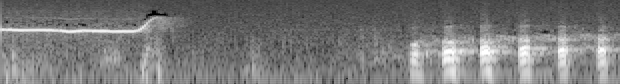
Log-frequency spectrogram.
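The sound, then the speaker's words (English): A Mountie gives a sharp human whistle to call his dog, King. It holds a steady pitch for under a second, then flicks upward and cuts off. After a pause, a quick run of loud, rhythmic voiced bursts follows. “Even as Sergeant Preston whistled for King, the sharp whistle that had always been a signal between the two of them, the Mountie wondered and hoped.”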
